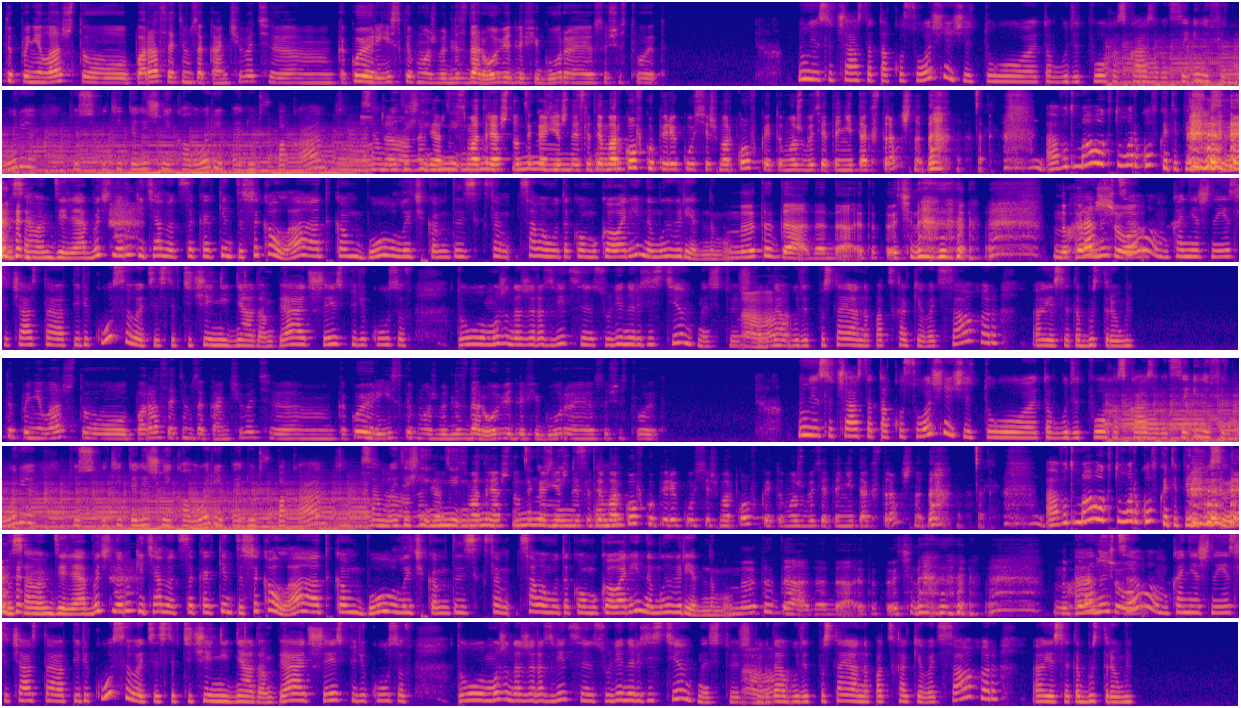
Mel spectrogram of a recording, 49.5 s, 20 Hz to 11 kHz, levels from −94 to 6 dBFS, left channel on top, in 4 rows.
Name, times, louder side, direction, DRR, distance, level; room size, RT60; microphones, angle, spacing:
voice 1, 0.0-6.6 15.7-21.9 22.1-22.8 24.2-25.1 25.8-26.0 32.0-36.2 44.4-45.1, left 5 dB, 90° left, 0.6 m, -30 dB
voice 2, 7.6-15.7 16.0-18.6 22.8-32.1 35.5-48.4, right 2 dB, 15° right, 0.3 m, -31 dB
sound 1, 11.0-16.1, right 2 dB, 70° right, 0.9 m, -34 dB
2.6 x 2.0 x 2.7 m
head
